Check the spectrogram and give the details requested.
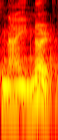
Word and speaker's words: niner: For example, the number 9 is spelled out as Niner, and the number 1000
